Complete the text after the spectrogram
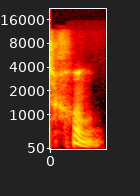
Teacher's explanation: as a noun, it's hung, fourth tone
